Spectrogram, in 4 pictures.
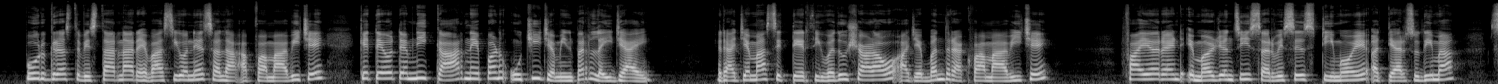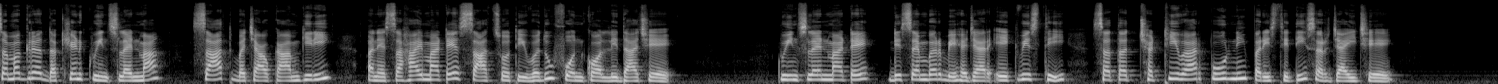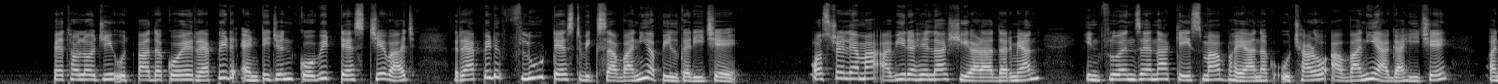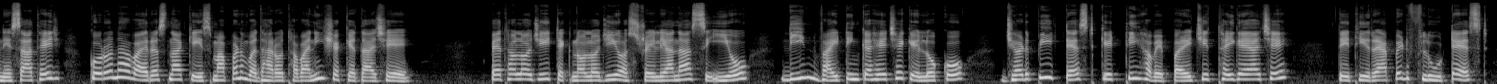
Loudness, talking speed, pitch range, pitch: -16 LUFS, 120 wpm, 185-240 Hz, 215 Hz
